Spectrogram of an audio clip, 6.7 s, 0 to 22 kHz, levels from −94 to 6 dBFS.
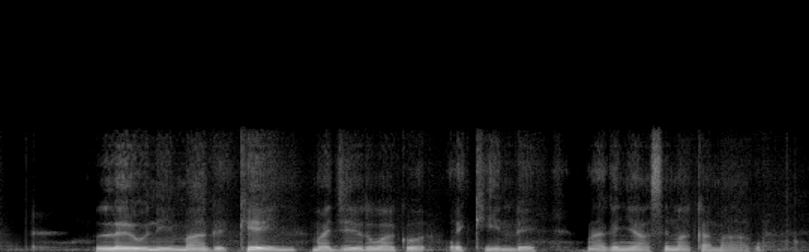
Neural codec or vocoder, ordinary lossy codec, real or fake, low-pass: codec, 16 kHz in and 24 kHz out, 0.9 kbps, LongCat-Audio-Codec, fine tuned four codebook decoder; MP3, 96 kbps; fake; 10.8 kHz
